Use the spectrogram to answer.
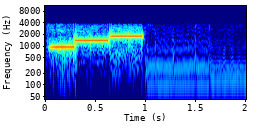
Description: Special information tone.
